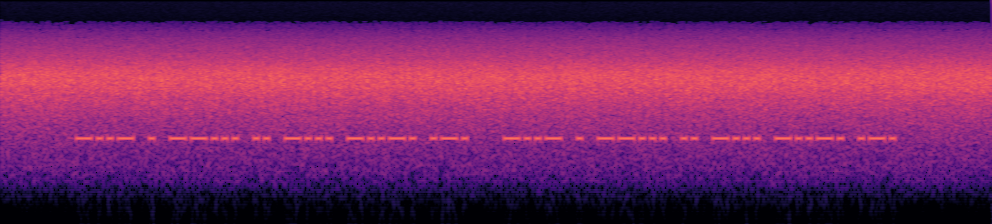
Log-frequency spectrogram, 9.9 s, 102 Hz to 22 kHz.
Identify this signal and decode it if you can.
Morse code, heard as a keyed tone, machine-sent, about 23 wpm, 800 Hz, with radio hiss. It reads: XE7IB/R XE7IB/R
